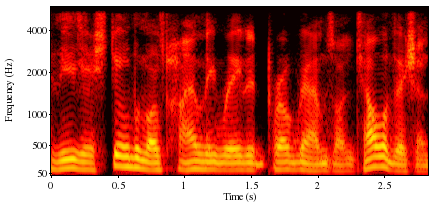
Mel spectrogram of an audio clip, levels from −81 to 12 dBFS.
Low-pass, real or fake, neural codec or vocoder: 5.4 kHz; fake; codec, 16 kHz, 1 kbps, FreqCodec, larger model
